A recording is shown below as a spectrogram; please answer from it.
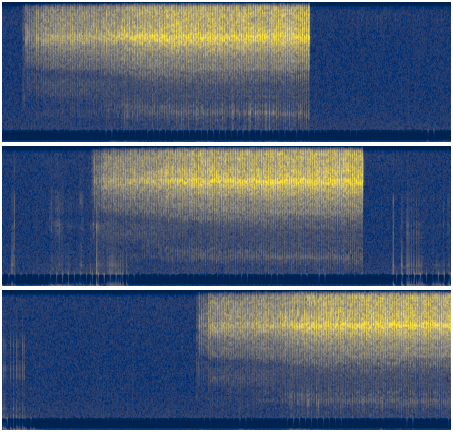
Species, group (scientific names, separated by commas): Tettigonia cantans, Orthoptera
